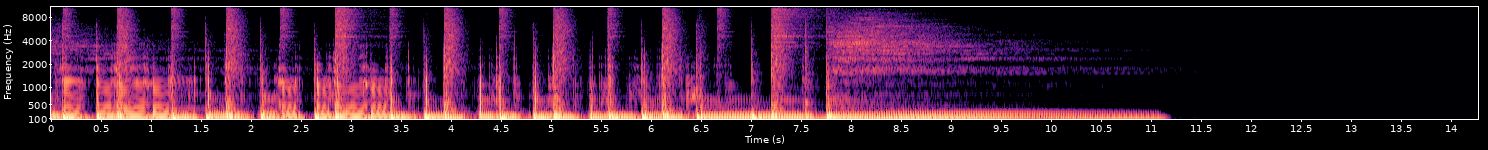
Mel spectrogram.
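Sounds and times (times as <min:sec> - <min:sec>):
blues music: 0:00.0 - 0:11.1.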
